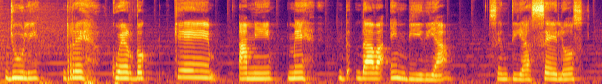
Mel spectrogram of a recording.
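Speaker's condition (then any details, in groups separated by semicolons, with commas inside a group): Stuttering; since childhood, hidden in school by staying silent, emo phase as mask for frustration; speaks openly in public as a person who stutters, hosts podcast; prolonged sounds, blocks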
